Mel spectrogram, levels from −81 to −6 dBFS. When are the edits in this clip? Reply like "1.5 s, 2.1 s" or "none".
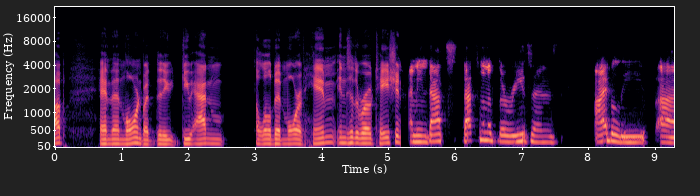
1.3 s, 5.2 s

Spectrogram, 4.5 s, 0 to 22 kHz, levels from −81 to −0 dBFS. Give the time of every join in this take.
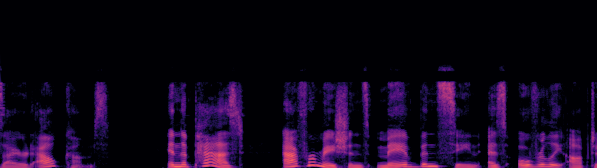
1.2 s

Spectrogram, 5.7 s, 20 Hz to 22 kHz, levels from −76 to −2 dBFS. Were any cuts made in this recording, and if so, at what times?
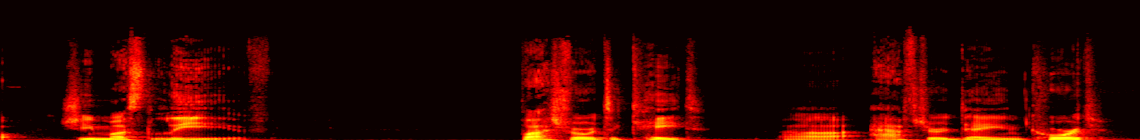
none

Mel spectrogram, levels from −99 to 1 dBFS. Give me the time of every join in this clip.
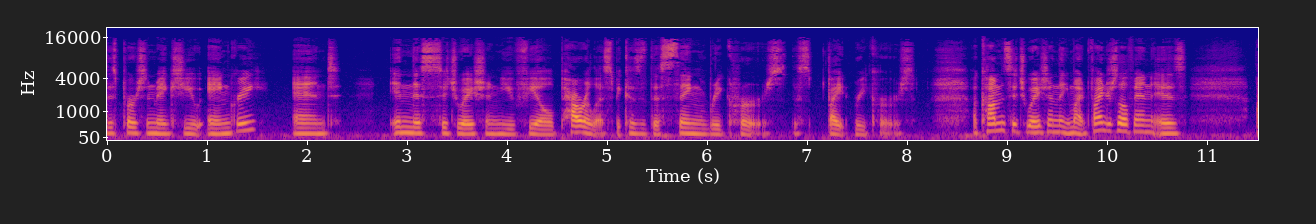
none

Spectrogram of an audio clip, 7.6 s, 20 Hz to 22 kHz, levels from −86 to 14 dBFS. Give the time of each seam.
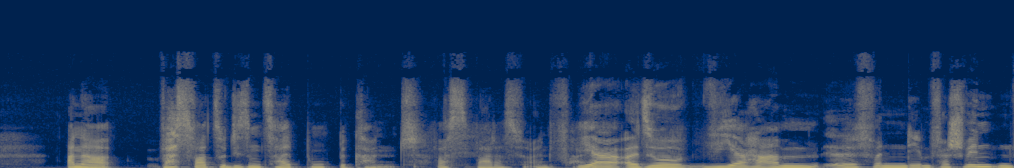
none

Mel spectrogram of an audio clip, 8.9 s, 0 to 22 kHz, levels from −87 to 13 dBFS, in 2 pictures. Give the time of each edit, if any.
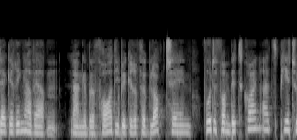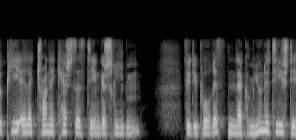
1.0 s, 2.9 s

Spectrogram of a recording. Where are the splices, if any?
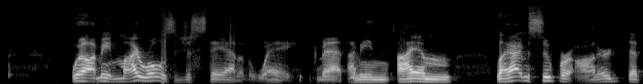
3.2 s

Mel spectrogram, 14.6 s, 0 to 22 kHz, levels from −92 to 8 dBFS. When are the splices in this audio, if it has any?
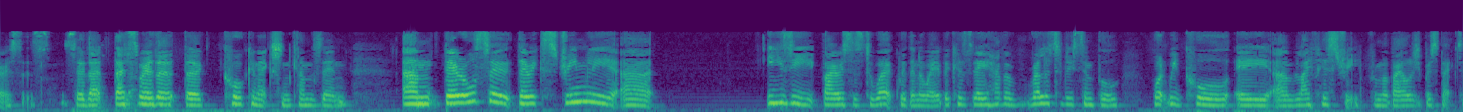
none

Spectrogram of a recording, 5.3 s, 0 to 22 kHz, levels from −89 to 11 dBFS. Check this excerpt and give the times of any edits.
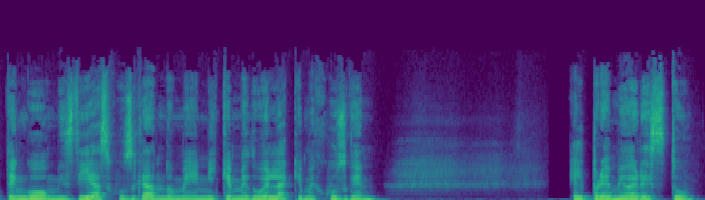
4.1 s

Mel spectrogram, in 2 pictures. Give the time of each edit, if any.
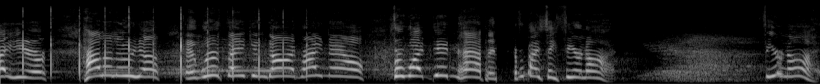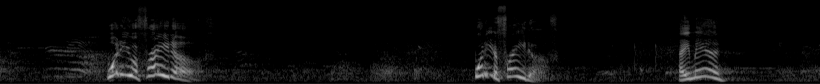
5.0 s

